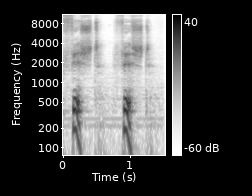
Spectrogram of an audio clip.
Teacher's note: if we make it into fished fished then it becomes a heavy syllable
